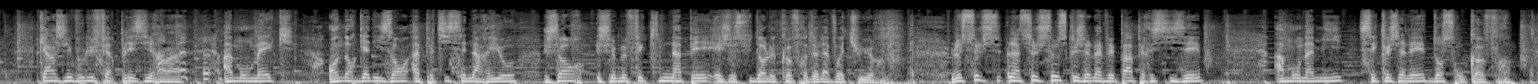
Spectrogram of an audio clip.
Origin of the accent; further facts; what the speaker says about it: Reims, Grand Est, France; Je suis de Reims et je suis ici pour parler de mon addiction.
